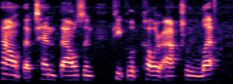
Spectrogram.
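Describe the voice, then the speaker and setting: A woman's voice: low-pitched, level tone, normal speed, a little mellow, muffled recording. A woman on a panel, speaking emphatically over a video call whose audio keeps cutting out, so her volume is uneven. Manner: emphatic, repeats points. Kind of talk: online panel discussion.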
